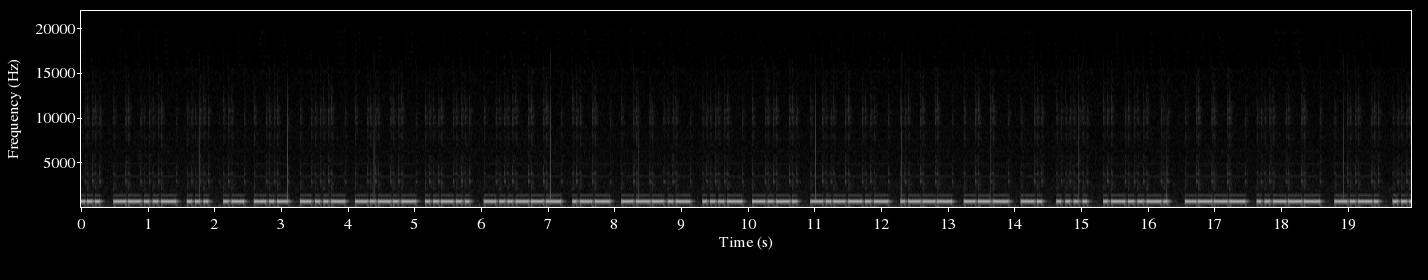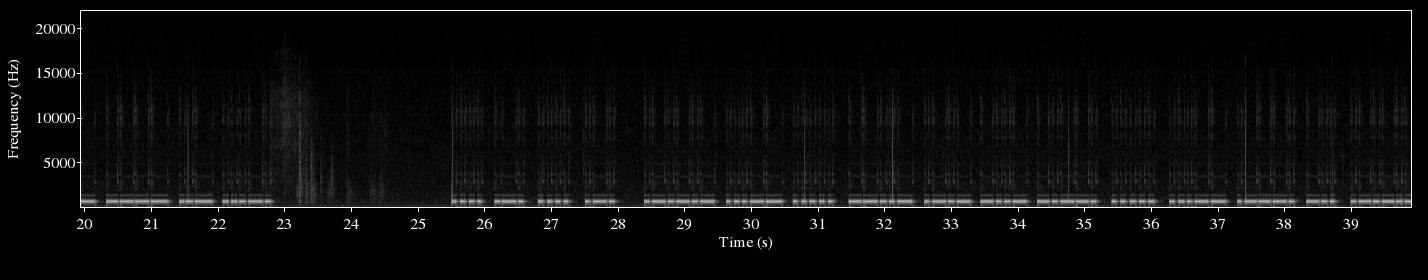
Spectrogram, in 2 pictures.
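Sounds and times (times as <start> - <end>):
morse code beeps: 0.0 - 22.9, 25.5 - 39.9
faint rustle: 22.8 - 24.7.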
